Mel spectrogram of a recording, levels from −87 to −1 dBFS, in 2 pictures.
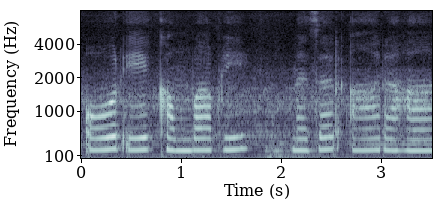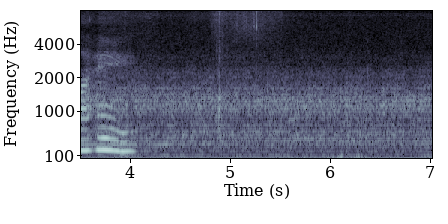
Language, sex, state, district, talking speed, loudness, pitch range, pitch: Hindi, female, Rajasthan, Jaipur, 70 wpm, -19 LUFS, 215-230 Hz, 220 Hz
